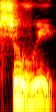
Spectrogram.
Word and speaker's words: sous vide: Pronounced sous vide.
